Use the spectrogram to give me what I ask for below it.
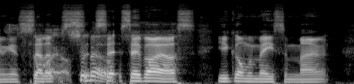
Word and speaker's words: Ceballos: Ceballos.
